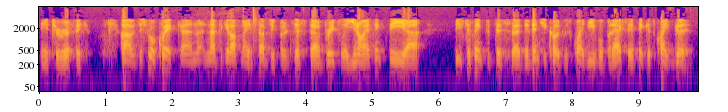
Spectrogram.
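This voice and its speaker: A radio show caller, a man whose voice comes through a dull, lo-fi phone line. His tone is forceful and husky, and he talks in an eager, agreeable way, quick to affirm. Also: mid-range voice, steady tone. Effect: radio show caller heard over a phone line. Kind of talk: casual call-in chat.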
